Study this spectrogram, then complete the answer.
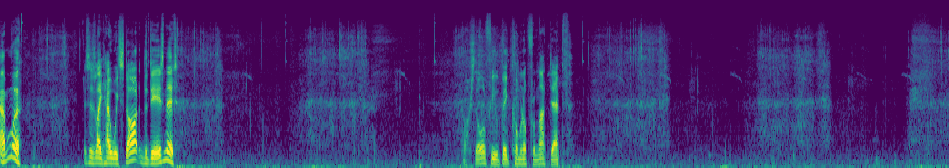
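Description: A fishing reel whirs.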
